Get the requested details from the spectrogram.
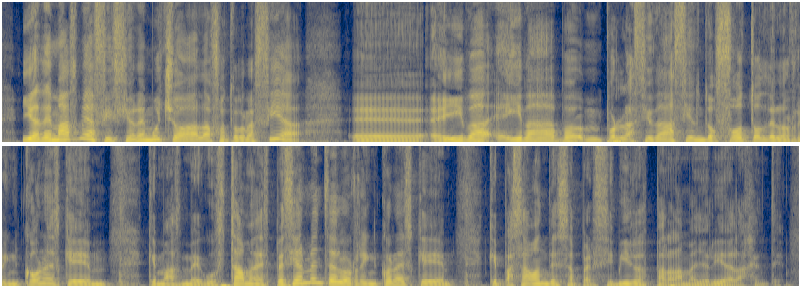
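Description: A man's medium-pitched voice at a fairly quick pace, with very wide pitch swings, in a very clean recording with a silent background. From Granada, Andalusia, Spain. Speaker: Spanish teacher podcaster. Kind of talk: casual monologue for language learners. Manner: many repetitions and fillers.

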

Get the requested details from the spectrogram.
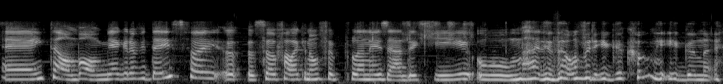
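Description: A woman with a high pitch talks at a fairly slow pace, her loudness very even and her pitch variation ordinary. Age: 20s. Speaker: pregnant cyclist. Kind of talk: casual chat.

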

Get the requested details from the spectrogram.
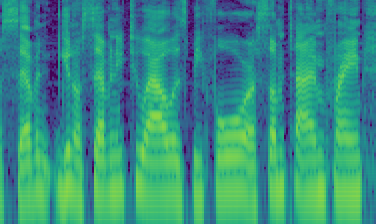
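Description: A woman with an ordinary speaking voice talks at a medium pitch and a moderate pace. The very clean recording has a silent background and a dry, close sound with no echo. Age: 60s. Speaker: podcast host. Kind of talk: interview.

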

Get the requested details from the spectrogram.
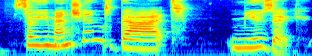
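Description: An American accent comes through. The pitch rises and falls in a normal way. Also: woman. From Oklahoma. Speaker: podcast host. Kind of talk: casual interview; show intro.

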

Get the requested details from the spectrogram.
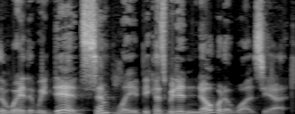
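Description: In a very clean recording with a silent background, a man with an unremarkable speaking voice talks at a moderate pace and a fairly high pitch. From Canada, Hamilton, Ontario. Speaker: pastor and author. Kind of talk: interview conversation.

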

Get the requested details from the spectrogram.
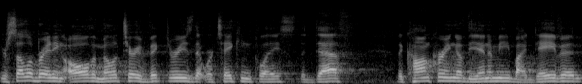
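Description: A man with an American accent talks at a fairly quick pace in a normal speaking voice. His pitch is fairly high and his intonation fairly even. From US South (Georgia). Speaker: biblical counseling professor and pastor, army veteran. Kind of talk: conference lecture. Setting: conference hall with audience.

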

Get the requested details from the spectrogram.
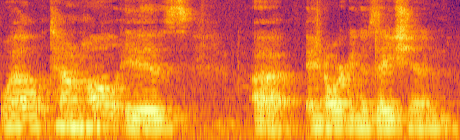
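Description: Over noticeable background noise, a woman speaks in a fairly low pitch with monotone, flat intonation. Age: 70s. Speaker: senior living resident. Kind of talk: panel discussion. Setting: stage with audience.

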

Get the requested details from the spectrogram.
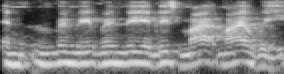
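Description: A man is speaking. His voice is somewhat breathy. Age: 70s. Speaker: guest. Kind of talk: casual chat. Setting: video call. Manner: animated.

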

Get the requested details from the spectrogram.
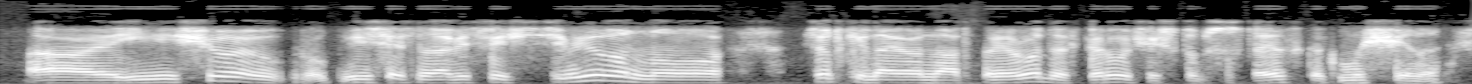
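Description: Noticeable background noise sits behind a man of medium pitch who speaks at a fairly quick pace with ordinary pitch variation. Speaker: caller. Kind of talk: phone-in call. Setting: phone call.

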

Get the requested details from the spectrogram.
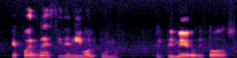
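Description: A man's speech moves at a moderate pace, his pitch varying in an ordinary way. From Ecuador. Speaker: zombie fan community guest. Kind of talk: casual chat.

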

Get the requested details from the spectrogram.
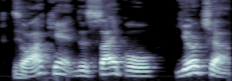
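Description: A man talks in a normal speaking voice at a medium pitch. His intonation is lively and his pace fairly slow. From Detroit, west side. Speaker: youth pastor. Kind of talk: interview conversation.

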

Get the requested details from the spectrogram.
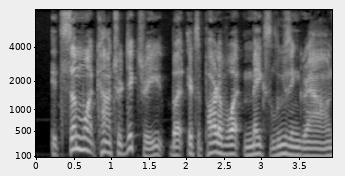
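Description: A dark, mellow voice with an American accent speaks at a moderate pace with lively intonation in a very clean recording with a silent background. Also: man. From southwest Oklahoma. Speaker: podcast co-host. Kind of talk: casual film discussion.

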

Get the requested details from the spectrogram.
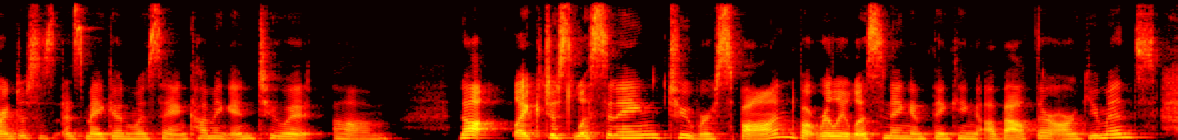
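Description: A plain, everyday voice from a woman, medium in pitch with ordinary pitch variation and big swings in loudness, at a moderate pace on a very clean recording with a silent background. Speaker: podcast co-host. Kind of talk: interview conversation.

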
